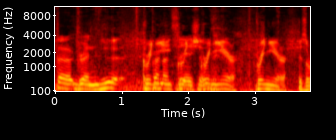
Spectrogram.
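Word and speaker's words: Grenier: Grinier is the right way to say it.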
